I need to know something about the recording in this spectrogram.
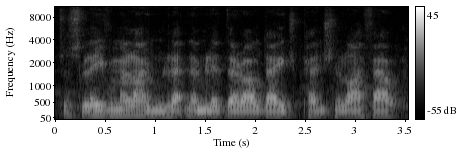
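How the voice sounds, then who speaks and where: Man chatting casually in a flat tone. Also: mid-range voice, moderate pace, faint music behind. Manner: colloquial, repeats himself. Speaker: speaker sharing personal life news. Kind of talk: casual rambling chat.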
